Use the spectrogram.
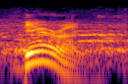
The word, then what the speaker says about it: Darian: The Bulldogs head coach spells his name D-A-R-I-A-N, but he pronounces it Darren.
